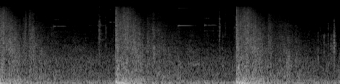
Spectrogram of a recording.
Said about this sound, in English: Why is this kid shooting at me?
